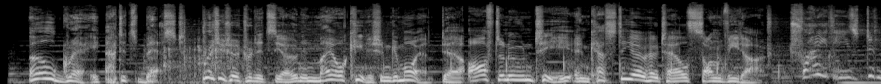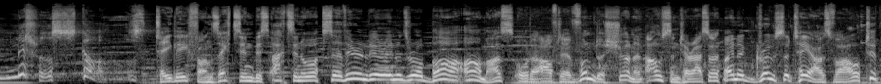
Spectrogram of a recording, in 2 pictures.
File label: Commercial UK-DE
